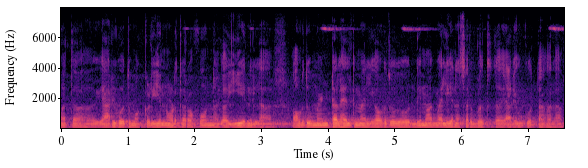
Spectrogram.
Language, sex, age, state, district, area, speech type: Kannada, male, 18-30, Karnataka, Gulbarga, urban, spontaneous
